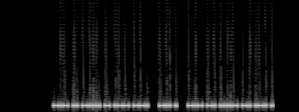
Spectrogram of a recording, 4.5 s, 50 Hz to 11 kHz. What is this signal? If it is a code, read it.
Morse code, heard as a keyed tone, about 47 wpm, 700 Hz. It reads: KI6TWG DE KN4NRE
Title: USA Callsign DE Callsign - 6 Characters - 50wpm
